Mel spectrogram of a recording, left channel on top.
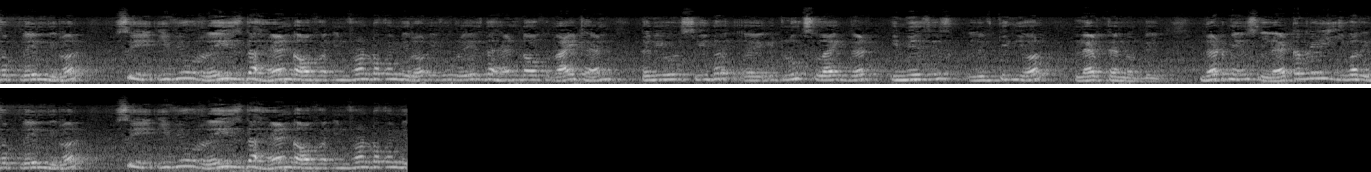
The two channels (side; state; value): right; drops out; at 4.1 s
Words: of plane mirror. See, if you raise the hand of in front of a mirror, if you raise the hand of right hand, then you will see the it looks like that image is lifting your left hand only. That means laterally you are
